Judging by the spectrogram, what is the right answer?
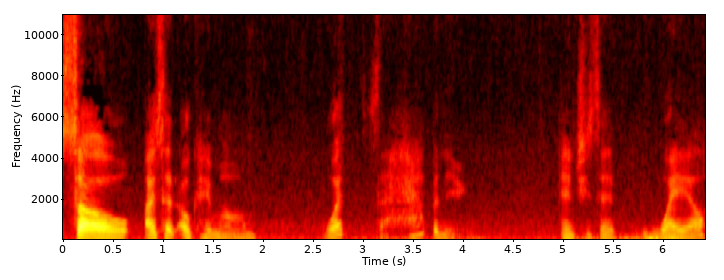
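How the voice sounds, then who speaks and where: With an American accent, a woman speaks at a very slow pace, her pitch swinging very widely. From US South, Texas and Louisiana. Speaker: storyteller. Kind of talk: personal storytelling.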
